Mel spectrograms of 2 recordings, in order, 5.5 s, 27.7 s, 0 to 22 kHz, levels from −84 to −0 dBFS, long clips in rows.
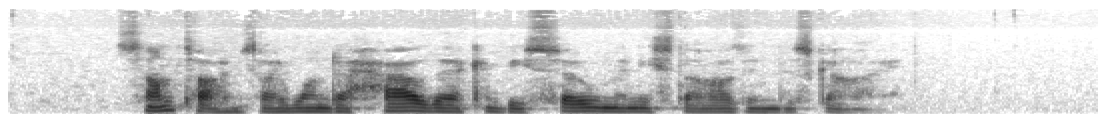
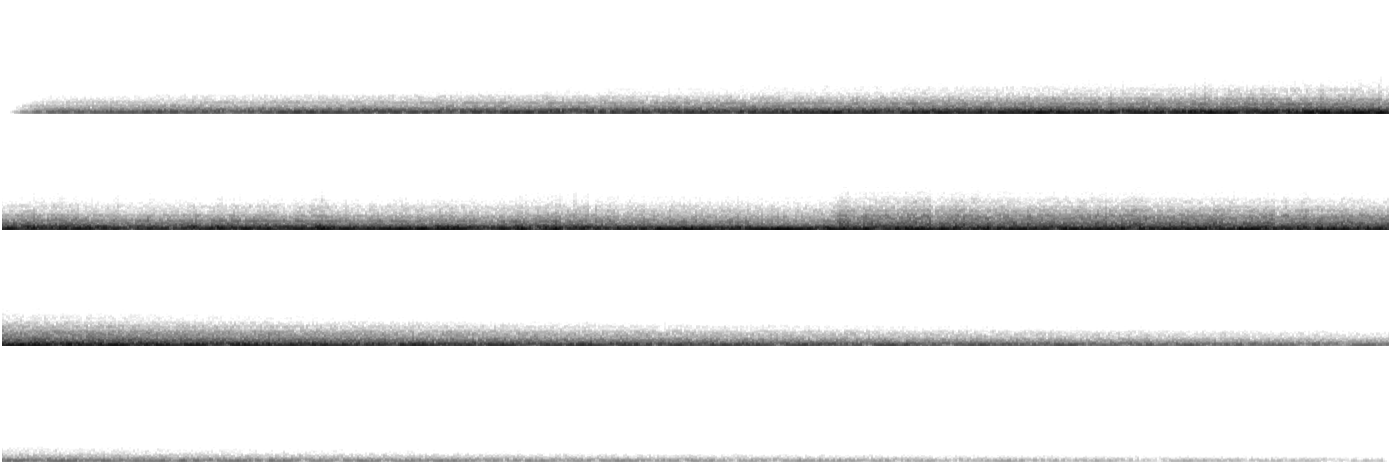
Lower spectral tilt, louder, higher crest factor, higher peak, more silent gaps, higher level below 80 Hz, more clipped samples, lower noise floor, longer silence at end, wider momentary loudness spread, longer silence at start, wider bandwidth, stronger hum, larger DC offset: second, -6 dB/octave vs -19.5 dB/octave; second, -20 LUFS vs -17 LUFS; first, 20 dB vs 14 dB; about the same, -2 dBFS vs -2 dBFS; neither; second, -58 dBFS vs -18 dBFS; neither; second, -58 dBFS vs -68 dBFS; second, 1.15 s vs 6.85 s; second, 13 LU vs 19 LU; first, 0.6 s vs 0.2 s; first, 17 kHz vs 0.8 kHz; neither; neither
